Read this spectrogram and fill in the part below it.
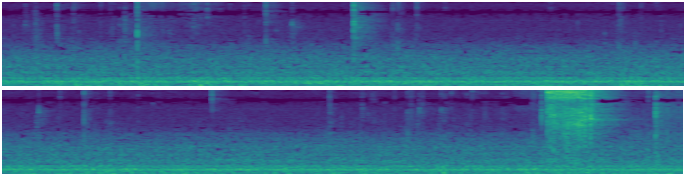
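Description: A knife blade scrapes and clicks against a bar of soap.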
